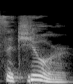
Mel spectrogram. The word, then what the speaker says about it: CQR: loose from the bottom cqr pronounced secure is a plow anchor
